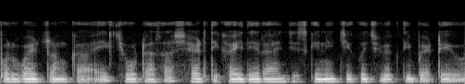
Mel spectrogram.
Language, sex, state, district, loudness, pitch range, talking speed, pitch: Hindi, male, Himachal Pradesh, Shimla, -15 LUFS, 120-125 Hz, 230 wpm, 125 Hz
